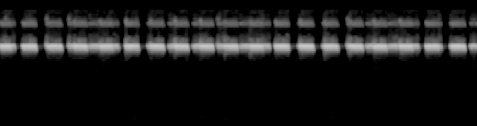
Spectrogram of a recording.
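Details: Shrill cricket chirps from two crickets come in a rapid, nearly regular series, roughly four short scraping pulses per second, steady in loudness throughout, nothing else audible.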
